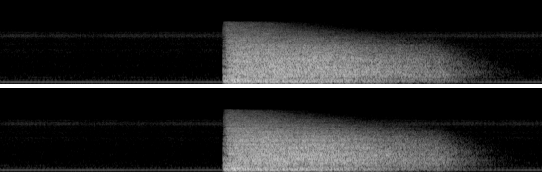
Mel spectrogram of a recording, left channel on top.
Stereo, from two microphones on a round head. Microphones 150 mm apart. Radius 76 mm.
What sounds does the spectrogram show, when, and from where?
2.2 s an explosion: 40° left (ahead or behind), 1.1 m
